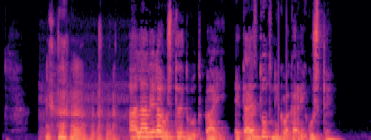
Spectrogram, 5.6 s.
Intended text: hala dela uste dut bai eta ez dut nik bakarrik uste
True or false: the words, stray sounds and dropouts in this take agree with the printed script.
false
